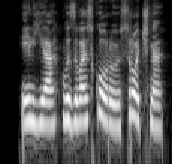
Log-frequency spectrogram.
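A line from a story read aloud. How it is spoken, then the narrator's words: Urgent shout. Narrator (Russian): выкрикнула я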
